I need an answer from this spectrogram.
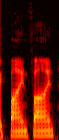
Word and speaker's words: FIFINE: did send it and that is how you pronounce the company's name by the way fine fine in my correspondence with them that's what they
